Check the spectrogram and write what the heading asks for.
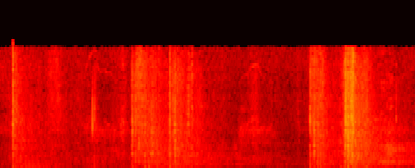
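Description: Boxing gloves landing during light sparring: about five sudden thuds and slaps in four seconds, the loudest near the end.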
